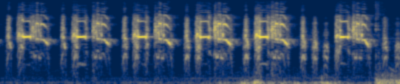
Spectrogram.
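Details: Grey francolin (teetar), village style: a steady run of shrill, scratchy repeated call phrases, about two per second, high-pitched and strident, with faint low rumbling beneath toward the end.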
